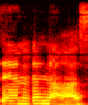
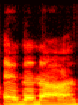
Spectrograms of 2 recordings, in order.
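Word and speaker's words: Ananias: how you say yeah it's ananas it's like in the Bible ananas okay it is ananas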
